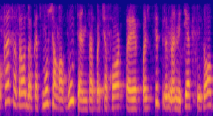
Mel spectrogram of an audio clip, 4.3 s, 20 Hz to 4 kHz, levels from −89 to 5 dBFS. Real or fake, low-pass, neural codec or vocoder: fake; 3.6 kHz; codec, 16 kHz, 4 kbps, FunCodec, trained on LibriTTS, 50 frames a second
